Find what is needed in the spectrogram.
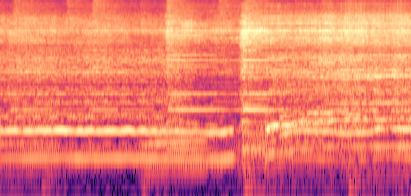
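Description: Live church praise music: singers holding long notes over instrumental backing, one note held for over two seconds, then a short break and a new note sliding up into place.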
